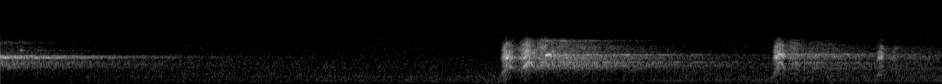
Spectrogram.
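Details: Coyote howling at night in a yard: a single long, steady howl slowly fading away, then after a pause sharp bursts of yips and barks, with two brief later outbursts.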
